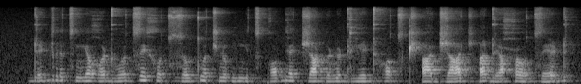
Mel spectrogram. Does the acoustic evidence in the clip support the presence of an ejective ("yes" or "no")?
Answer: yes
